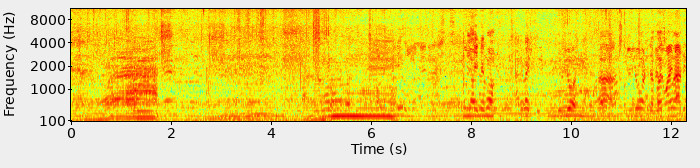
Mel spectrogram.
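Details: Improved-breed dairy cows and calves at Ambari cattle market, Dinajpur, on 28 September 2025: low, drawn-out moos, one long steady bellow in the middle, over crowded market chatter and bargaining voices.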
